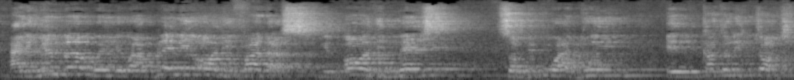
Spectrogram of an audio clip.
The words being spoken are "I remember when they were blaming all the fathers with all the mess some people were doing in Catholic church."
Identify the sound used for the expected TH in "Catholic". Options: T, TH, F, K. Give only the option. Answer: T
